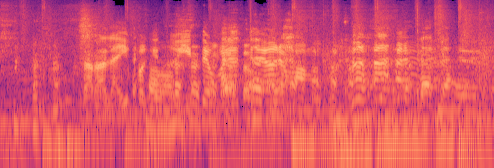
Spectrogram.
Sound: laughs

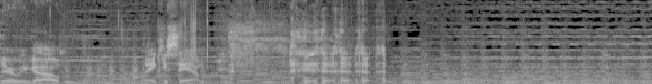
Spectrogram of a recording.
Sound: laughs

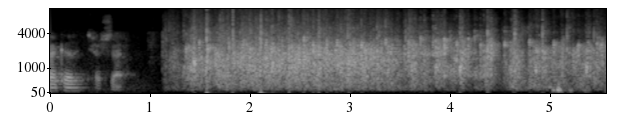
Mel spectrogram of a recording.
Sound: applause

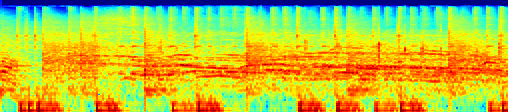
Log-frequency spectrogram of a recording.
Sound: audience booing

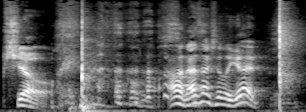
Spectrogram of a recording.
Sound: laughing

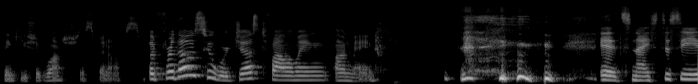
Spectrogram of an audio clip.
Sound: laughter

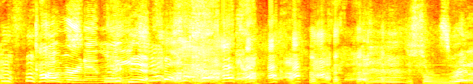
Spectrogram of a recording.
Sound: all laugh

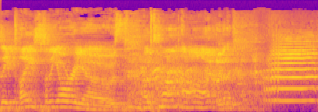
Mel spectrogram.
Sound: audience laughing

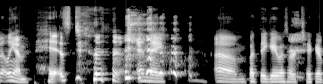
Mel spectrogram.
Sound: both laughing

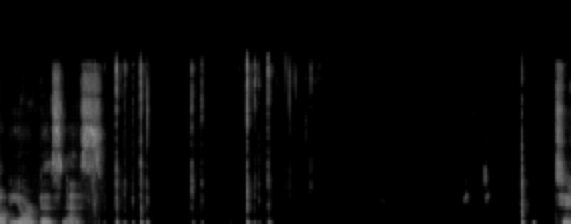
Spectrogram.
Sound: typing

